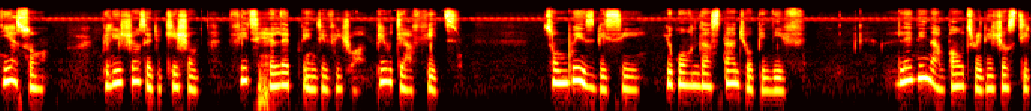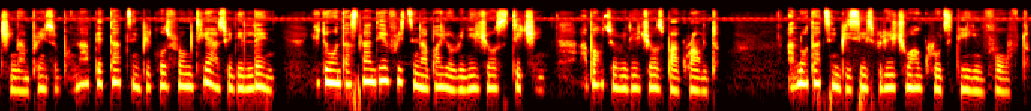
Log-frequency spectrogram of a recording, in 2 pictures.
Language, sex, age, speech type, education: Nigerian Pidgin, female, 46-60, spontaneous, tertiary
